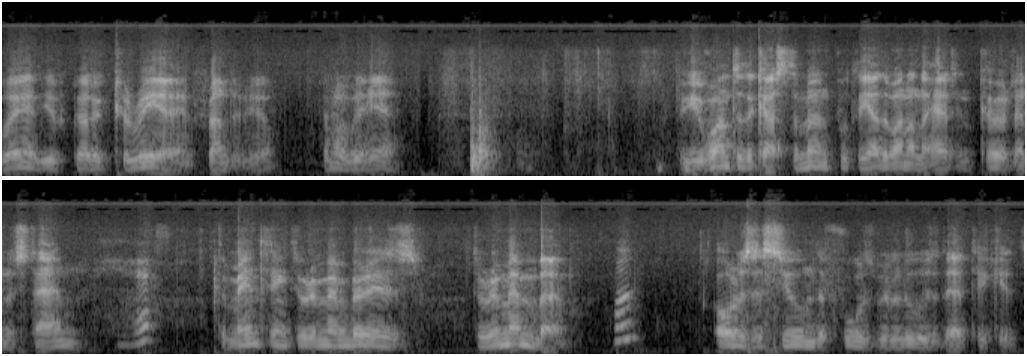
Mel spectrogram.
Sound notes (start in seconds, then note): none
